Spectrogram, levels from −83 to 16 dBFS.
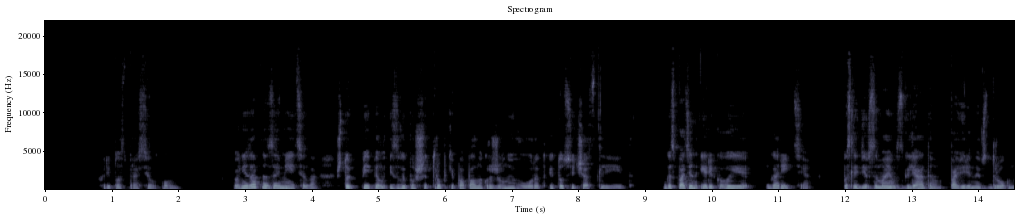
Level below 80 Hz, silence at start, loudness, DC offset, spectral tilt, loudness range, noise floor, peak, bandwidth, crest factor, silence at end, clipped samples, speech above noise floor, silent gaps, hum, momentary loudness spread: -88 dBFS; 0.9 s; -35 LUFS; under 0.1%; -5.5 dB/octave; 3 LU; -88 dBFS; -16 dBFS; 18 kHz; 20 dB; 0 s; under 0.1%; 54 dB; none; none; 13 LU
